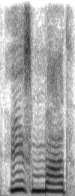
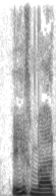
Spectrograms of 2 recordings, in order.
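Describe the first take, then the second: First: Laughs it out, higher; breaking into a laugh at the absurdity. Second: Said in the usual way. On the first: Real, not acted. Co-host laughs at the fighter's antics, laughing.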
